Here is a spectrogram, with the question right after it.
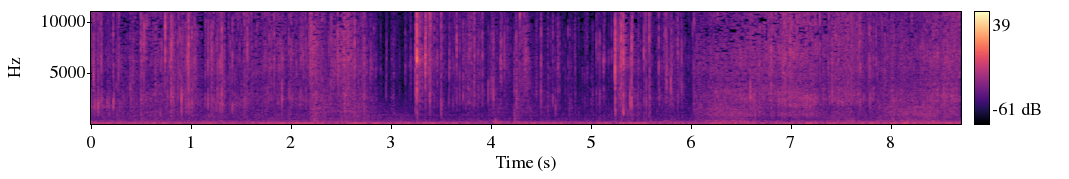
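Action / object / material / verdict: scrape / brittle dried soap shavings crushed by hand / soap / none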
